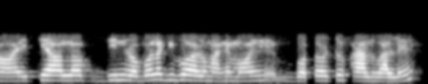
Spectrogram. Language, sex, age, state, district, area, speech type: Assamese, female, 45-60, Assam, Nagaon, rural, conversation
